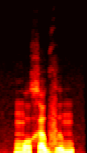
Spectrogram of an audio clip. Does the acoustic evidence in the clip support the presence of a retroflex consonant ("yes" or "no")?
no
